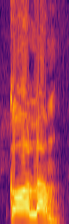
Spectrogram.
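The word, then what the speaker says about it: column: तो हम क्या पढ़ेंगे कॉलम सी ओ एल यू एम एन इसमें एम और एन एक साथ लिखे हैं दोस्तों तो हम एम के बाद एन लिखा है तो एन का उच्चारण नहीं करेंगे क्योंकि यह यह दोनों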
